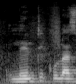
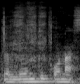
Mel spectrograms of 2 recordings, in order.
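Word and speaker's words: lenticonus: এখন প্রশ্ন হচ্ছে লেন্টিকুলাস বলছি সরি লেন্টিকোনাস। আমি উচ্চারণটা ভুল বলছি সরি।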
